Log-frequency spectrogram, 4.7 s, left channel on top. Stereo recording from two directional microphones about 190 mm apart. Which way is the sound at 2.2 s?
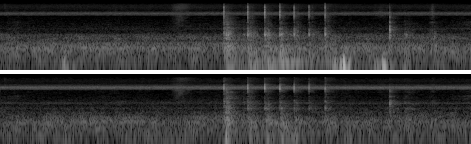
40° left (ahead or behind).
